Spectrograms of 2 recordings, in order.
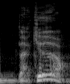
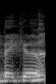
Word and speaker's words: Baker: Il adore Joséphine Baker. Ah, j'arrête pas de dire Baker. Non. Joséphine Elle aimait bien Baker. de prononcer à la française.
